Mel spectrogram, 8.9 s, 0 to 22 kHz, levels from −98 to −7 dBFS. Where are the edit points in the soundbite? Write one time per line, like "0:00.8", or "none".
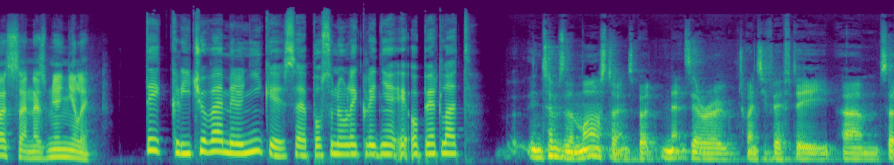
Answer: none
